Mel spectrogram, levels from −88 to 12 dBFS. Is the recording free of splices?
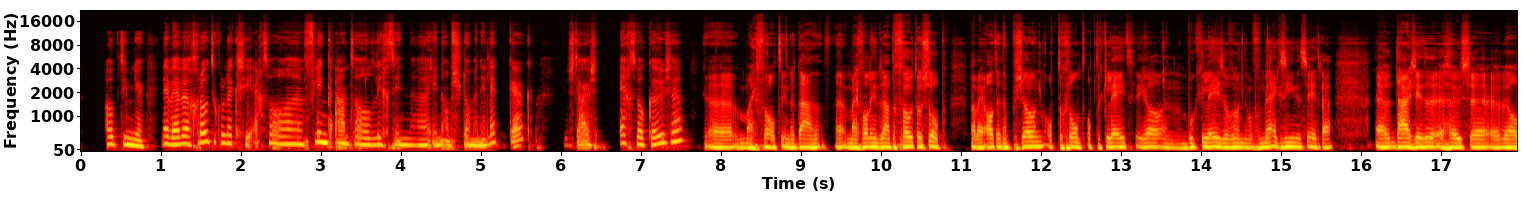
no; 1 cut; at 7.8 s

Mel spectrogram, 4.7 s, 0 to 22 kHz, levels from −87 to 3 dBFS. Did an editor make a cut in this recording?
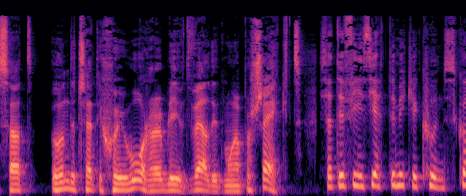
yes; 1 cut; at 3.2 s

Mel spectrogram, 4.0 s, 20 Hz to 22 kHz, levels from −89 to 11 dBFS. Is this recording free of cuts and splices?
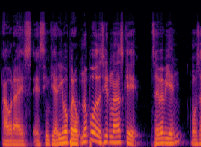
no; 1 cut; at 1.6 s

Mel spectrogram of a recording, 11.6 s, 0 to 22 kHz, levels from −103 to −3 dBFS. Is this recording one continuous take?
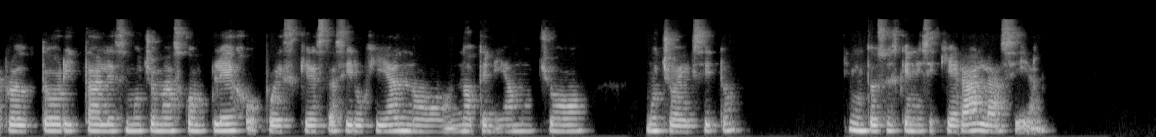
yes; 0 cuts

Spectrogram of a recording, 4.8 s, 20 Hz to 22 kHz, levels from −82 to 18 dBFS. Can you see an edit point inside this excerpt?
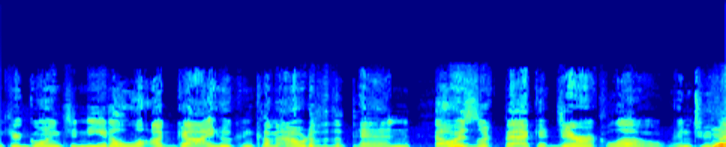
yes; 1 cut; at 2.9 s

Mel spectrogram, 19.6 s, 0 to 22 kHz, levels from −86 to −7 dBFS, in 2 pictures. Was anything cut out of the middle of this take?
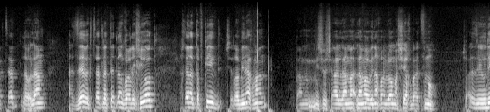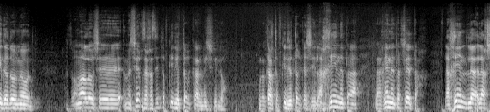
no; 0 cuts

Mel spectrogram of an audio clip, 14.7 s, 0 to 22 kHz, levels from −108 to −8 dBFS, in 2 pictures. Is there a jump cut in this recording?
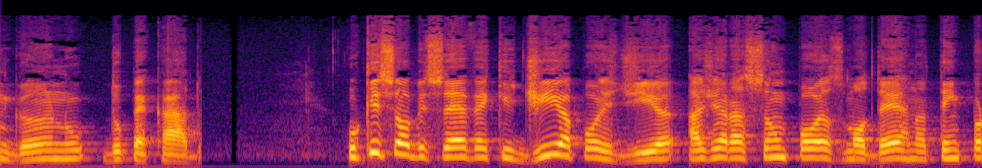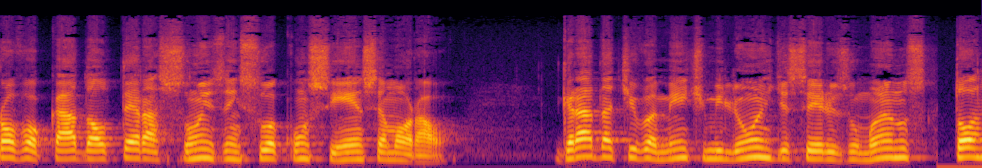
no; 0 cuts

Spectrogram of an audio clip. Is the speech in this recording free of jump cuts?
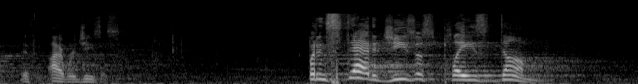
yes; 0 cuts

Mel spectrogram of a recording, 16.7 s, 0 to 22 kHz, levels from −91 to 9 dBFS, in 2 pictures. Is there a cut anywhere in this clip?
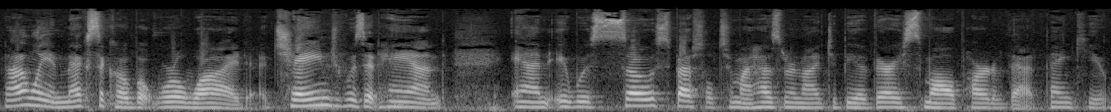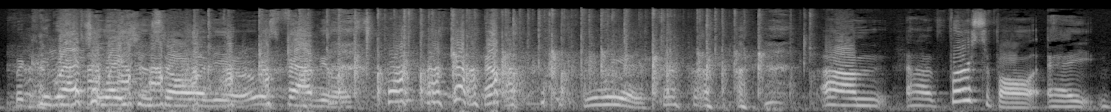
yes; 1 cut; at 8.4 s

